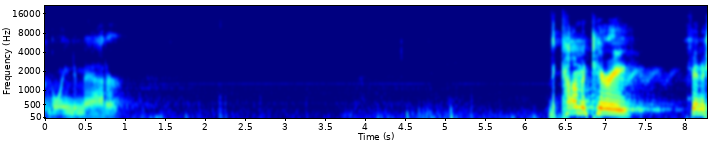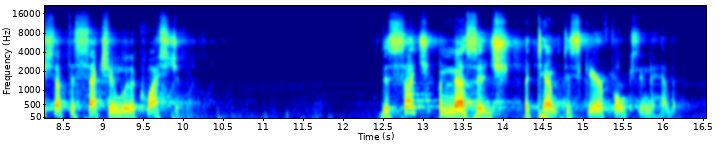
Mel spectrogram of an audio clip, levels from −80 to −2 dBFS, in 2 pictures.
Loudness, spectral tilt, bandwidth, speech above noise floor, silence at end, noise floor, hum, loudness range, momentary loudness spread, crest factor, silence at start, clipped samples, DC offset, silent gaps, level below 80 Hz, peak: -26 LUFS; -2 dB/octave; 19 kHz; 42 dB; 0.4 s; -69 dBFS; none; 11 LU; 20 LU; 22 dB; 0 s; under 0.1%; under 0.1%; none; -50 dBFS; -8 dBFS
